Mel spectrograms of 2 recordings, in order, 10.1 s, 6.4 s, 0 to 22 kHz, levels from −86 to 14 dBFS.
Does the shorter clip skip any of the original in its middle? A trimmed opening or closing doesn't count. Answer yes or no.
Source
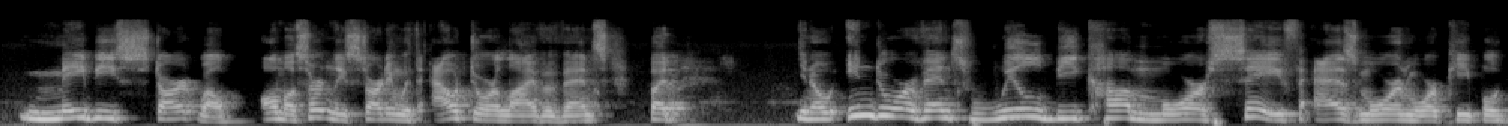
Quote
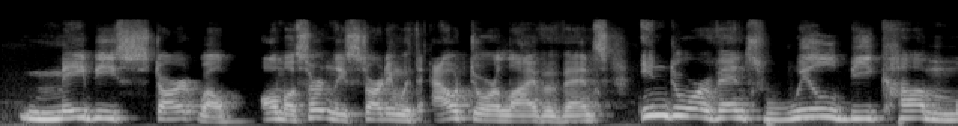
yes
